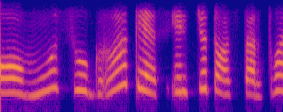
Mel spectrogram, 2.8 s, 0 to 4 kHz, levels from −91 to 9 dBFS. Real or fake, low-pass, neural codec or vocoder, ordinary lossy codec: fake; 3.6 kHz; codec, 24 kHz, 0.9 kbps, WavTokenizer, large speech release; Opus, 32 kbps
